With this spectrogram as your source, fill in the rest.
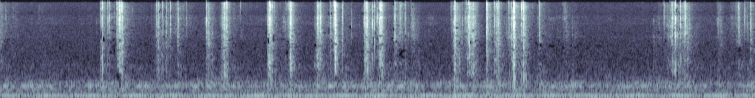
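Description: Thin foil crinkles softly as fingers press it down.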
